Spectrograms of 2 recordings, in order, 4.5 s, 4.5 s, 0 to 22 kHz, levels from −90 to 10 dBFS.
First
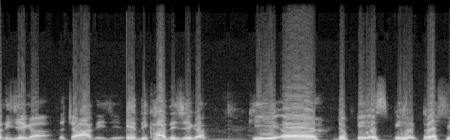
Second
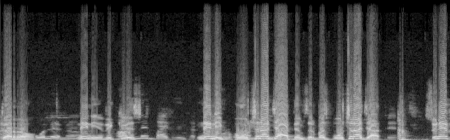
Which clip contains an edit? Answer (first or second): first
